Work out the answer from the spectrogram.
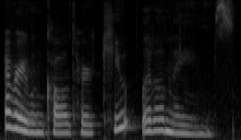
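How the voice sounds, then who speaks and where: A woman, a teacher reading a children's storybook aloud in an expressive, clearly phrased way. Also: medium pitch, moderate pace. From Canada.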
